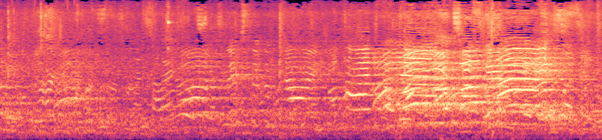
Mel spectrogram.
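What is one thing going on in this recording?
Young women shout and call out to each other across a large echoing hall.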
